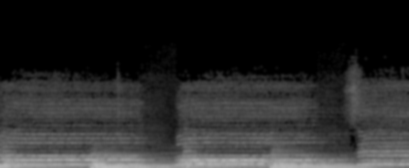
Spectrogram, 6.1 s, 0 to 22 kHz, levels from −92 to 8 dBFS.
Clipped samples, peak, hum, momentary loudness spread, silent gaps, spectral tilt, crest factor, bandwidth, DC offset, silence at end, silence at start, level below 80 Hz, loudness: under 0.1%; -8 dBFS; none; 8 LU; none; -6.5 dB/octave; 14 dB; 12.5 kHz; under 0.1%; 0 s; 0 s; -44 dBFS; -22 LUFS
